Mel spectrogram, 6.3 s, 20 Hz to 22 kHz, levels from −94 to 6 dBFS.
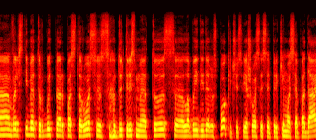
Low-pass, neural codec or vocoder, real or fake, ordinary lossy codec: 14.4 kHz; none; real; Opus, 64 kbps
